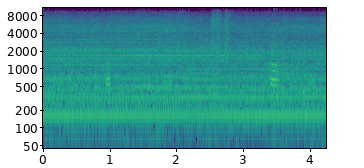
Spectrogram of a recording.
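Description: A steady drone held on one pitch, with a stack of overtones, sounding between lines of a chanted Sanskrit prayer.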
